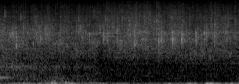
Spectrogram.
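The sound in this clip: Running water rinses someone's hair, a steady, even hiss of flowing water that holds at a constant level throughout with no pauses.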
